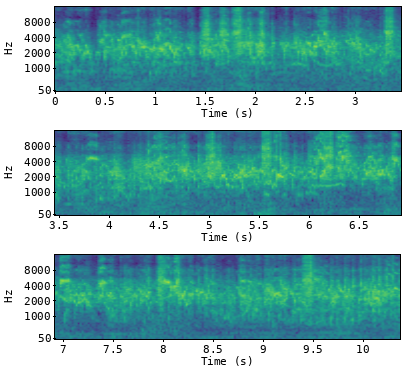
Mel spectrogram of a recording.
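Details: Pet budgerigars of rare colours chirping while playing with toys: a dense, continuous chorus of scratchy, rapid chatter and short squawks from several birds, with no other clear sounds.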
